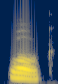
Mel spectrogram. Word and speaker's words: walk: Walk. Bravo. Talk and walk. This word is Oh. Cloud. could. Cold. could. كمان Cold. بنلاحظ انه عندي ال Okay. قبل الحرف الاخير. This L is silent.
